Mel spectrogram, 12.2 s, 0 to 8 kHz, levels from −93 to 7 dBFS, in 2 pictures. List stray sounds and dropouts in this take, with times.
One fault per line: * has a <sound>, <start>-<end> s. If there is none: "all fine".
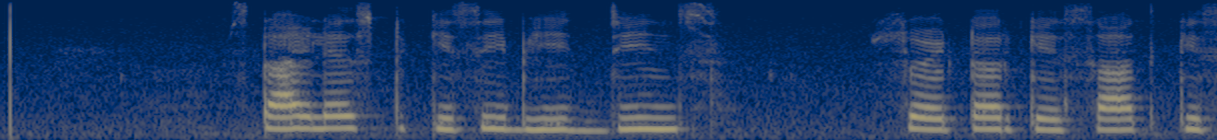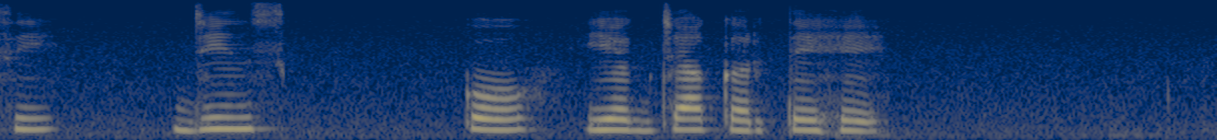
all fine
